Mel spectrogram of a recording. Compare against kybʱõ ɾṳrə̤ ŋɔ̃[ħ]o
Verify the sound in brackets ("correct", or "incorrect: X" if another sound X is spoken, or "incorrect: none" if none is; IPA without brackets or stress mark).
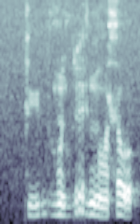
correct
